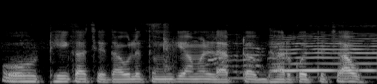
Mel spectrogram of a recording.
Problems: continuous background conversations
